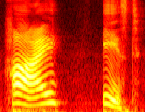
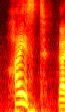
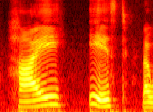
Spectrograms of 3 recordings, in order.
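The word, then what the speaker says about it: highest: 2가 또 하나 나오잖아요 Hi ist 그래서 발음이 하이스트가 아니라 하이 ist라고 하셔야 돼요 그 다음에 나왔습니다 일단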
